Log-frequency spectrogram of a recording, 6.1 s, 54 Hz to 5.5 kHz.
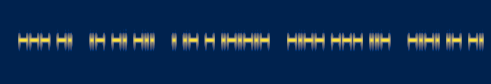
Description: Morse code, heard as a keyed tone, about 34 wpm, 600 Hz. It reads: ON AND EAT. YOU CAN
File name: the old man and the sea / the old man and the sea 1 35wpm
